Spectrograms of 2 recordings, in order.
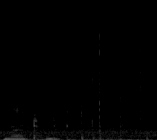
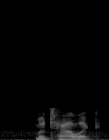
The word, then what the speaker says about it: metallic: I should pronounce as metic. Metallic.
